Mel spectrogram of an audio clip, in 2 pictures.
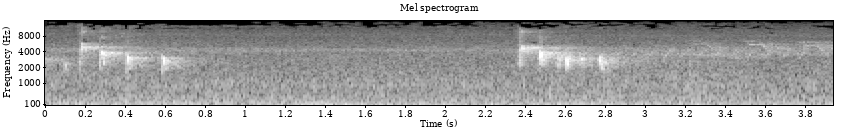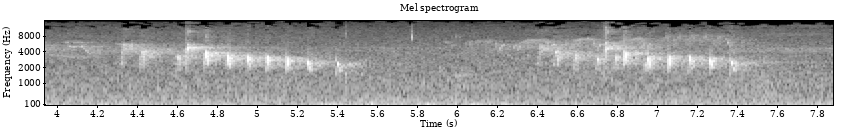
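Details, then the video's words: Summer tanager giving its distinctive chuckling call: rapid descending strings of sharp notes, four bursts spaced about two seconds apart, over faint background hiss. "Summer Tanagers 2020"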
